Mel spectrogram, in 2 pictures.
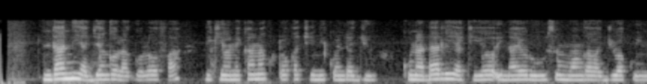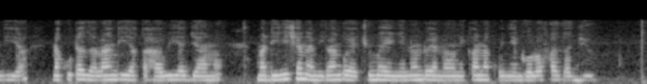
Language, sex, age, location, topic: Swahili, female, 18-24, Nairobi, finance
